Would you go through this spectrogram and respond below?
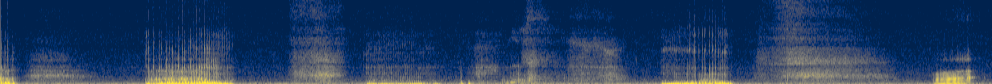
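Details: Man's snoring recorded by his wife one night: loud, harsh, irregular snorting snores with whistling and gurgling sounds between them.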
